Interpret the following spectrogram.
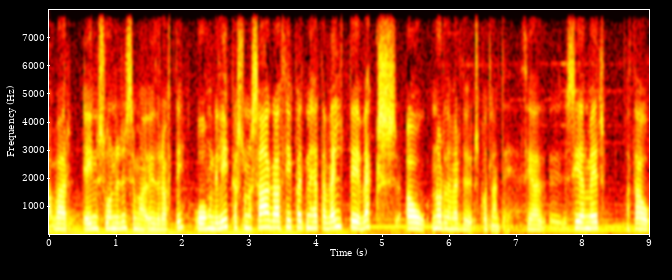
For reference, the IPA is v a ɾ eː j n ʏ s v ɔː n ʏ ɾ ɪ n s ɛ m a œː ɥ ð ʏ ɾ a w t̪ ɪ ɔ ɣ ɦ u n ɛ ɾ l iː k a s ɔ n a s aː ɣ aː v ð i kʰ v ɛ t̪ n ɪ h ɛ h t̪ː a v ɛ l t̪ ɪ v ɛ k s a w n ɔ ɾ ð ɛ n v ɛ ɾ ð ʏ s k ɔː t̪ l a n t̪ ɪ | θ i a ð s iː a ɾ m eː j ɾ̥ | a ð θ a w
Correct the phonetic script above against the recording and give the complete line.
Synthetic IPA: v a ɾ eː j n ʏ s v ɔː n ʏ ɾ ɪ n s ɛ m a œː ɥ ð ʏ ɾ a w t̪ ɪ ɔ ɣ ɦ u n ɛ ɾ l iː k a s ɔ n a s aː ɣ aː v θ i kʰ v ɛ t̪ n ɪ θ ɛ h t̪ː a v ɛ l t̪ ɪ v ɛ k s a w n ɔ ɾ ð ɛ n v ɛ ɾ ð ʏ s k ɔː t̪ l a n t̪ ɪ | θ i a ð s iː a ɾ m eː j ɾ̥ | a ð θ a w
